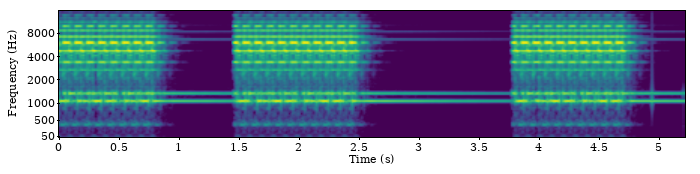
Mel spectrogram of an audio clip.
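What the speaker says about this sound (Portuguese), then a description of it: "o telefone tocou alto em um sobrado de Tremembé" A telephone in a two-story house rings loudly at night, with three sharp bursts of electric bell trilling separated by short pauses.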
